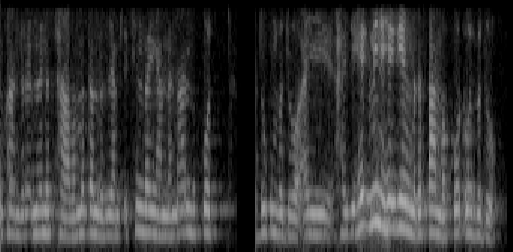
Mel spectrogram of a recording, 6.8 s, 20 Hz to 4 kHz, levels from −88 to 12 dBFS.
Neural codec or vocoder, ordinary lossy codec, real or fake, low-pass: none; AAC, 24 kbps; real; 3.6 kHz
